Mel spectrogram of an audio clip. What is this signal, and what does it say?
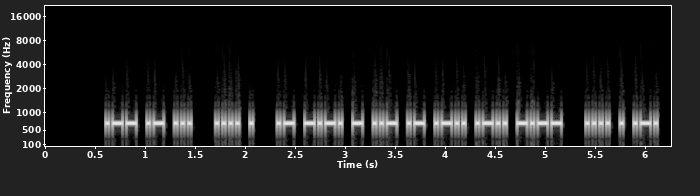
Morse code, heard as a keyed tone, about 34 wpm, 700 Hz. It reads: WAS HE ACTUALLY HER
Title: Sentences from Top 1000 Words - Review Part 4 - 35wpm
